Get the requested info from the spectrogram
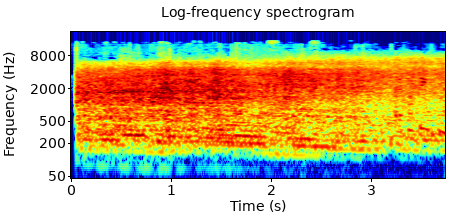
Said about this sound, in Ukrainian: Останні дні найсучасніші військові літаки з гуркотом розсікали кримське небо, лякаючи місцевих мешканців, яким до цього не доводилося бачити модернові моделі винищувачів у такій кількості і так близько до землі. У авіашоу було задіяно 70 літаків.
